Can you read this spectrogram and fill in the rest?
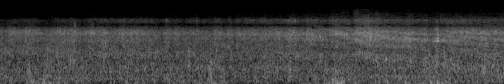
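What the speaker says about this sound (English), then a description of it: "Yeah, it's windy." Steady wind buffets the microphone in a loud, broadband rush aboard a sailing boat entering Stanley Harbour in the Falklands, with water and boat noise blending underneath.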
